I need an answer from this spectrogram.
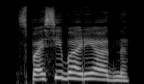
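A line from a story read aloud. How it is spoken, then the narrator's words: Laughing. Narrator (Russian): рассмеялась я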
